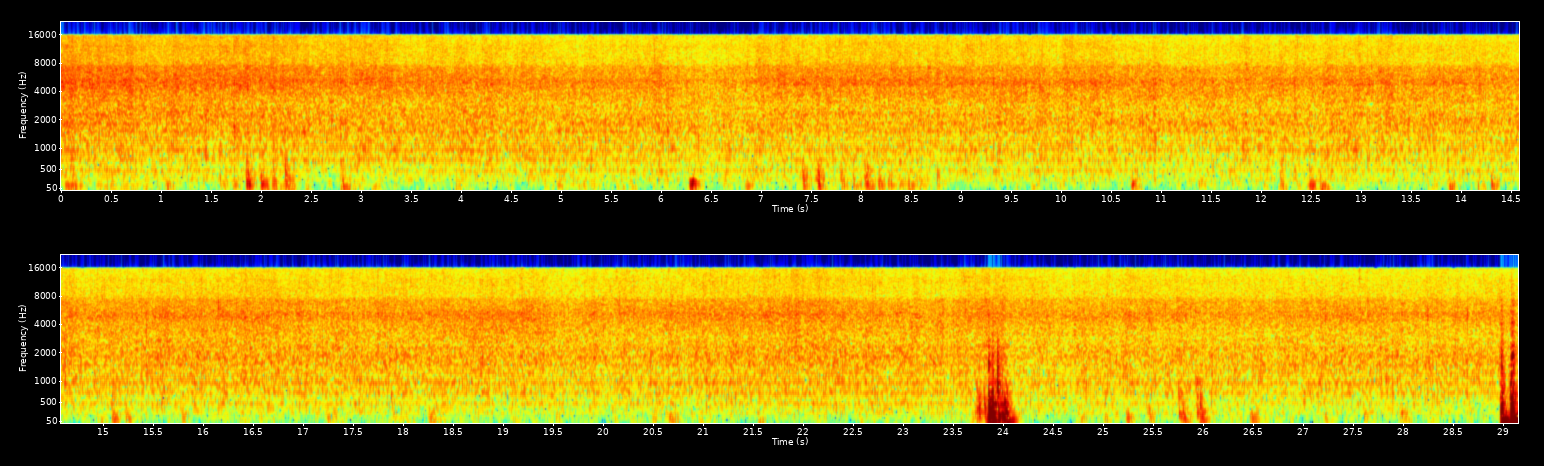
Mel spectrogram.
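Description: Ground meat with chopped green pepper and onion sizzling steadily in a nonstick frying pan as it is stirred with a silicone spatula, with a sharp knock near the end.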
